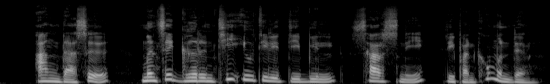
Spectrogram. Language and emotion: Bodo, happy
